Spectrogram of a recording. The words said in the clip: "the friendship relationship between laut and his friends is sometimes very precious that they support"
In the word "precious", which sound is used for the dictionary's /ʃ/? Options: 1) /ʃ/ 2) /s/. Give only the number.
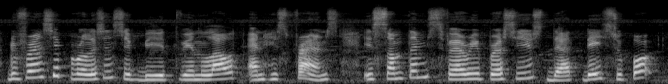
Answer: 2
